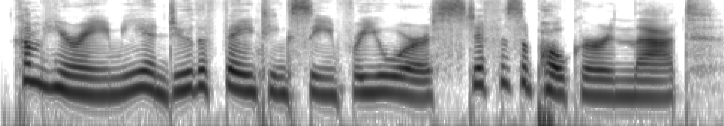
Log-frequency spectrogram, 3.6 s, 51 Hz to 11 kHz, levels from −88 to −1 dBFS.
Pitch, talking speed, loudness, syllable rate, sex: 220 Hz, 300 wpm, -19 LUFS, 6.9 syllables/s, female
